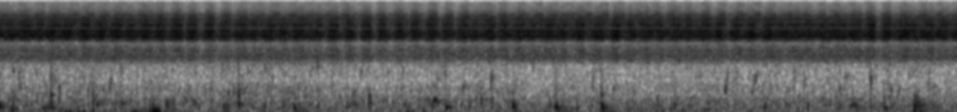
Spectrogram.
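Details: Insect chorus of crickets heard over a Korčula bay. Continuous shrill buzzing with a rapid even pulse never stops, while soft low taps and water-like ticks come and go underneath.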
